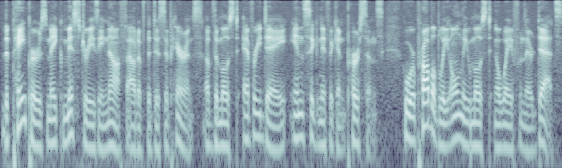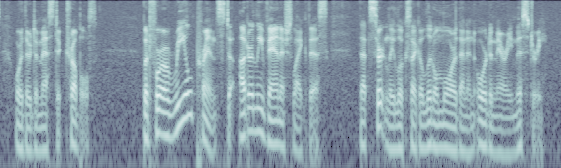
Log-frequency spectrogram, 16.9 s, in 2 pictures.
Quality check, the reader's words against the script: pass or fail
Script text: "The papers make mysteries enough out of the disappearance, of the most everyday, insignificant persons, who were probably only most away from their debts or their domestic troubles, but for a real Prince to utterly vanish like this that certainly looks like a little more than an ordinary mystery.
pass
